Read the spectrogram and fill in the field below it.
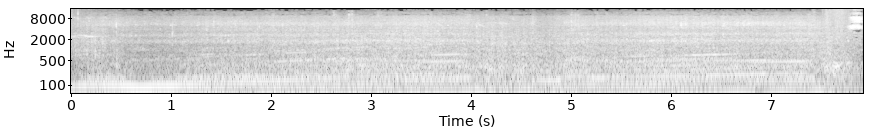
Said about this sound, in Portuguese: confere aí, principalmente o estilo e, claro, o ronco do V8.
